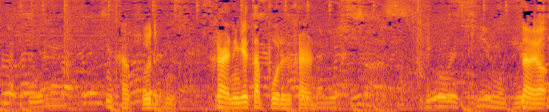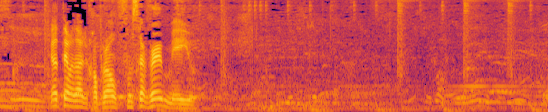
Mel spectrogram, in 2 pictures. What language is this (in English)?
Portuguese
